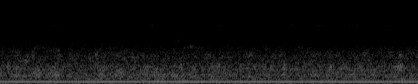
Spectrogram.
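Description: Steady low hum and hiss of a poor-quality microphone's background noise, with a faint high-pitched chirp repeating about three times a second.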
